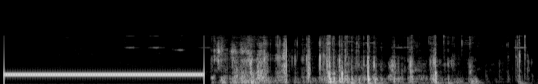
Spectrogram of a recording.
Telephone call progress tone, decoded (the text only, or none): ringback tone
